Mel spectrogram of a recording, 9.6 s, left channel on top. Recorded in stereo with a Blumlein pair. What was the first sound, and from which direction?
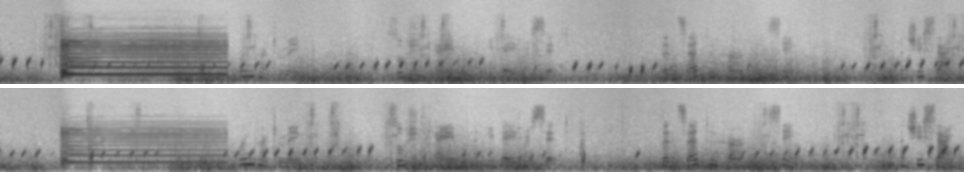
A violin, 65° left.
